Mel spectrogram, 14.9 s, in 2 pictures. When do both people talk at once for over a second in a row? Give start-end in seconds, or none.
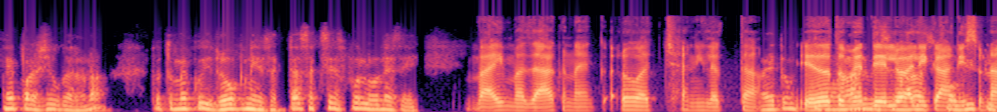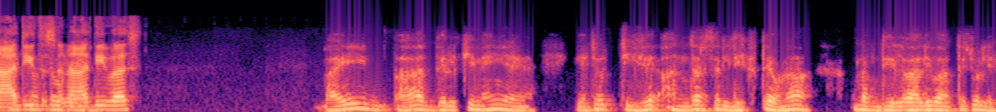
5.7-8.1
